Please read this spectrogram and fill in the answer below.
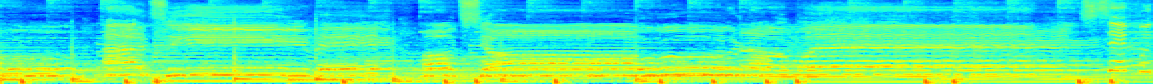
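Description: Gospel song sung in church: a woman leads into a microphone while the congregation sings along in chorus, over a steady beat.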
